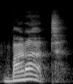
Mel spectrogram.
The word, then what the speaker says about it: Bharat: then most recently did a foreign film called Bharat. I believe that's how it's pronounced.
